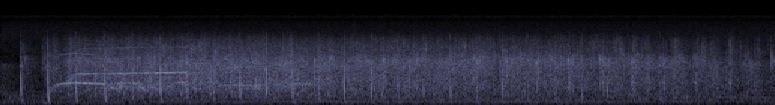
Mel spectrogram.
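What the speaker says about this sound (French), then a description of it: "On applaudit" Comedy show audience breaking into steady applause, a dense wash of clapping with a couple of whoops at the start, sustained and gradually easing off.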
